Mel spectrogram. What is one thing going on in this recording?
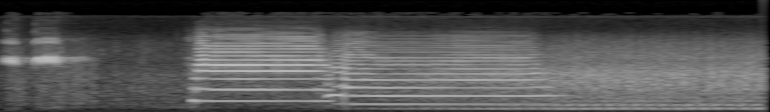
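A diesel locomotive horn blares loudly.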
